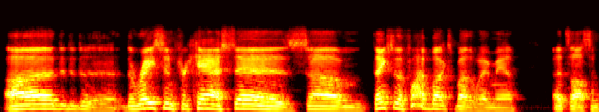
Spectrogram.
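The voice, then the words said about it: Hoarse, fading voice. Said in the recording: “I'm losing my voice. I'm trying not to, but I'm losing my voice.”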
